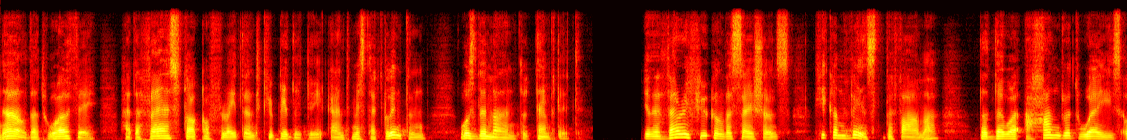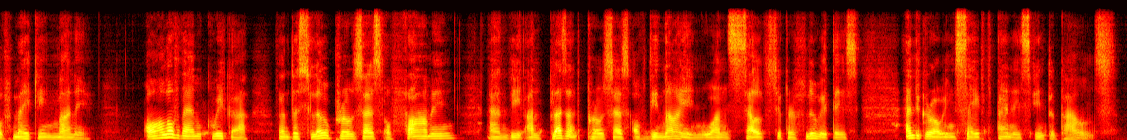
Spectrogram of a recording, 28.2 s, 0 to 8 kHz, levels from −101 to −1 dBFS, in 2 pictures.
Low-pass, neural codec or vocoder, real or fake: 7.2 kHz; codec, 44.1 kHz, 2.6 kbps, SNAC; fake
